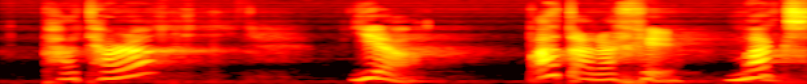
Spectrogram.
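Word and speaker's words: პატარა: Patara. Patara?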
